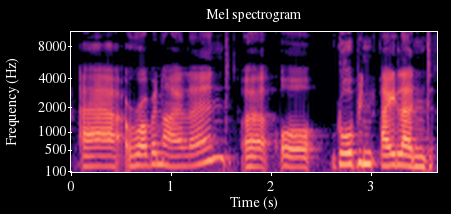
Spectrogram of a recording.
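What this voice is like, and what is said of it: Poor put-on South African accent. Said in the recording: “sorry for my horrific South African Afrikaans accent there.”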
